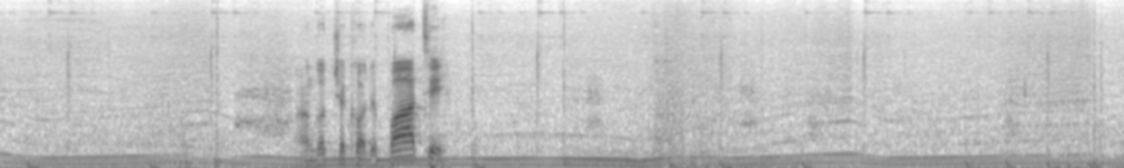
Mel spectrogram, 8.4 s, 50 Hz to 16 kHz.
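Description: Car in GTA 5 driving with a steady low engine drone, a short burst of tire squeal and skidding midway, while someone talks over it throughout.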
